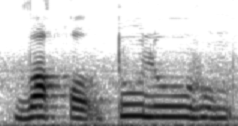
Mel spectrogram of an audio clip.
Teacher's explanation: قاف کو ساکن پڑھیں گے تو اس کے اوپر کلکلا کریں گے، ٹھیک ہے۔ وَاقْتُلُوهُمْ اور قاف کو موٹا بھی پڑھیں گے۔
